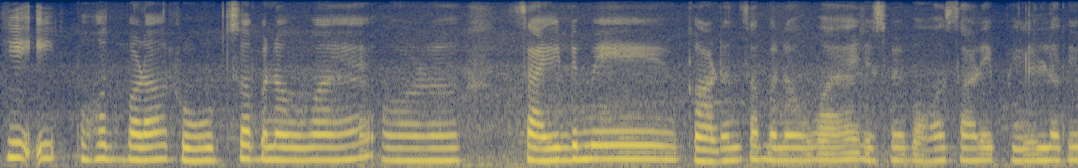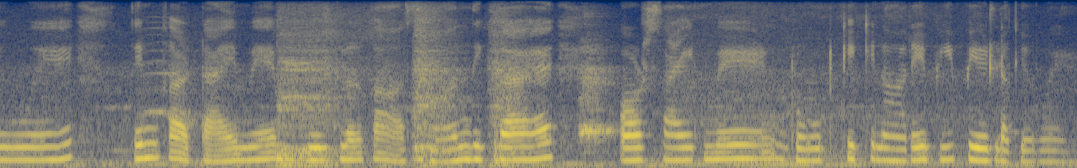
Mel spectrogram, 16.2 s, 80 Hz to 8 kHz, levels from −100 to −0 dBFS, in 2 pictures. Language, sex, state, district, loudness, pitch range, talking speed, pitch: Hindi, female, Haryana, Jhajjar, -17 LUFS, 210-235 Hz, 155 wpm, 220 Hz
